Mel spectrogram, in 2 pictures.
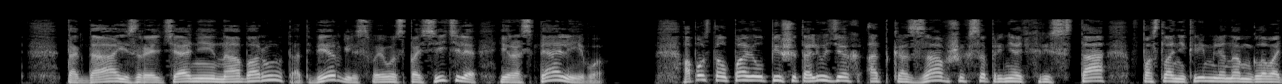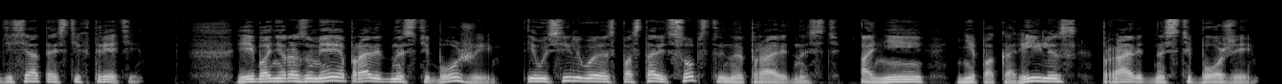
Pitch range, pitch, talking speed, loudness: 105-150 Hz, 130 Hz, 95 wpm, -20 LUFS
